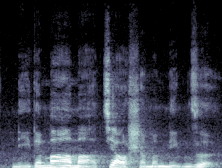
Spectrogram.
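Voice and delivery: ordinary talk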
